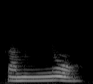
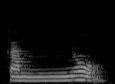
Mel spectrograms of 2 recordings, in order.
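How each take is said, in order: Both takes have the same delivery.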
